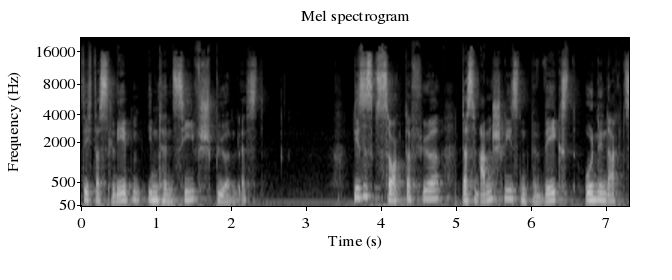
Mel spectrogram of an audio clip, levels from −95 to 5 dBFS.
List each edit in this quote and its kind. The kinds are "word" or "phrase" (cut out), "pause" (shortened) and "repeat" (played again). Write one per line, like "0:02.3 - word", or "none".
0:03.9 - word
0:05.3 - word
